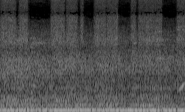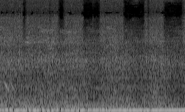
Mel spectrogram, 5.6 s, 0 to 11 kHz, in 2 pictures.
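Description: Classic American cars, a 1950s Chevrolet pickup among them, rolling slowly past in a cruise line: a steady deep engine rumble.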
